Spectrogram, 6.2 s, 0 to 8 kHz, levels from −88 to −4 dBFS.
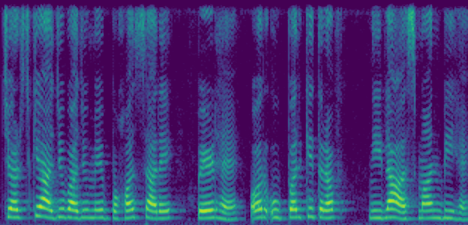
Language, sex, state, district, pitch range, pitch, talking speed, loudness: Hindi, female, Goa, North and South Goa, 260-280 Hz, 270 Hz, 145 wpm, -22 LUFS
